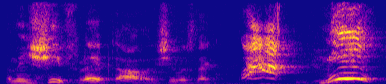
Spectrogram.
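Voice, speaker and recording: An older man preaching in a lively storytelling manner, often adding "you know". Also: fairly high pitch, unhurried, vocal fry. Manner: lively anecdotal telling with "you know" asides. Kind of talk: storytelling sermon. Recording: echoey room, faint background noise.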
